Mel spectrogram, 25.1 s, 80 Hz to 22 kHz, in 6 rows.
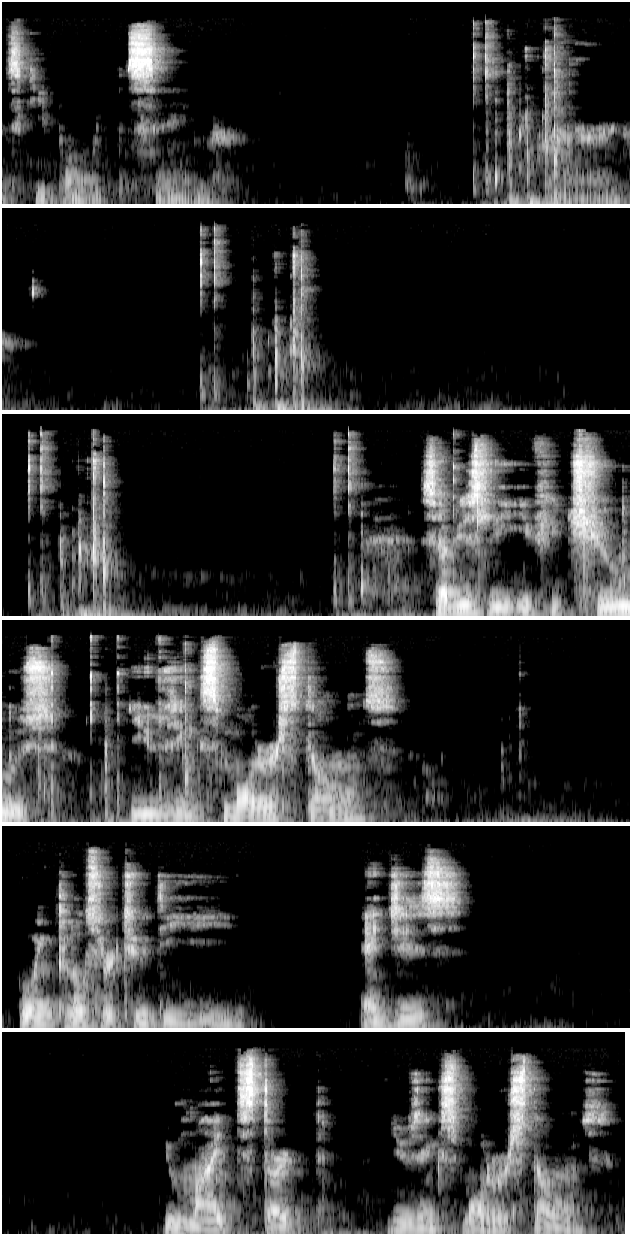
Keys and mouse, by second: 3.5 shift+d, 11.4 middle click, 12.9 middle click, 13.3 shift+middle click.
